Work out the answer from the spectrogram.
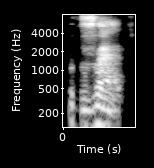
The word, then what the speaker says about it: that: Entonces el sonido de esta vocal es A. So, no es ni E, tampoco es A. No es ni E, ni tampoco es A. Es un sonido intermedio entre la E y la A. El sonido es A. Y finalmente la T, que es fácil de pronunciar. Tenemos entonces, si juntamos los tres sonidos, tenemos that.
